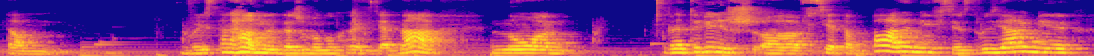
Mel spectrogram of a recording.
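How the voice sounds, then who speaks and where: 28 yr old woman chatting to camera on her couch, lots of ums, roomy sound, soft music under it. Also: medium pitch, unhurried. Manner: chatty, hesitant with many fillers, gestures with hands. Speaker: vlogger. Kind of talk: casual chat to camera. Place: bright living room, on a couch. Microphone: camera a few feet away.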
